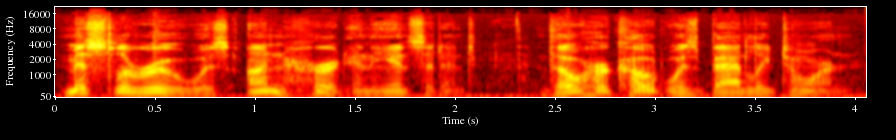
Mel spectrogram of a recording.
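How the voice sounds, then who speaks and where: A man reads a storybook aloud in a fairly low voice. The recording is dry and close, with the narration set out like a read-aloud for children. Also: animated, moderate pace, no echo. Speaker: storybook reader.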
